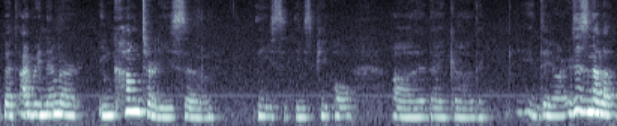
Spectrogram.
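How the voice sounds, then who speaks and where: A Taiwanese woman in her fifties recalls her past in an oral history interview, speaking English as a second language with a Taiwanese accent. Her warm voice is halting, full of fillers and restarts. The mic is distant in a roomy space, with a faint rumble.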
